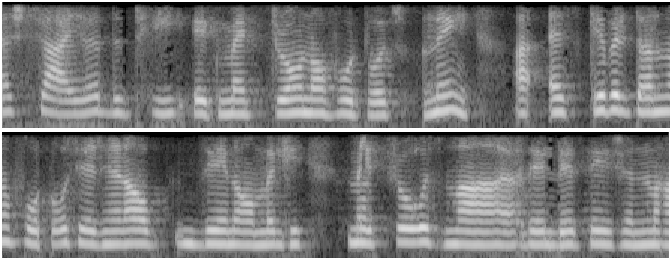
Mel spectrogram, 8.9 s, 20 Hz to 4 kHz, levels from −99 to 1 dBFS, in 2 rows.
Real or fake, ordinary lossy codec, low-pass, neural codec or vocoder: fake; AAC, 24 kbps; 3.6 kHz; codec, 16 kHz in and 24 kHz out, 0.6 kbps, FocalCodec, streaming, 4096 codes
